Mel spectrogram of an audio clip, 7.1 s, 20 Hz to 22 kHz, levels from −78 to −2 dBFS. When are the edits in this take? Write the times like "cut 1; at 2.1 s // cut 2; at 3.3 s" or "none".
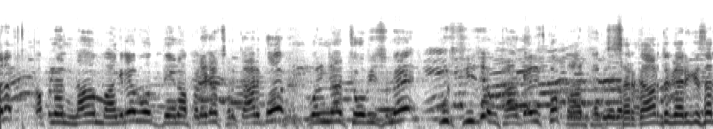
none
